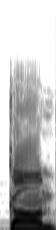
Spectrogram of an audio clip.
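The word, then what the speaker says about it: calm: short सा sentence है काम down यहां पर एल साइलेंट होगा काम डाउन कम डाउन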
